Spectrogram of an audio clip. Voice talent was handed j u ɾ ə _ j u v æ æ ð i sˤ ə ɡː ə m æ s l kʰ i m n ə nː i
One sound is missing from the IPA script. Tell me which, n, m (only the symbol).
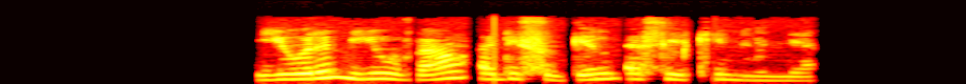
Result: m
